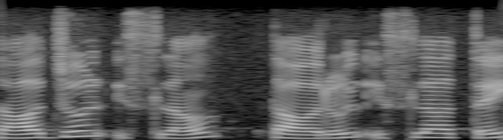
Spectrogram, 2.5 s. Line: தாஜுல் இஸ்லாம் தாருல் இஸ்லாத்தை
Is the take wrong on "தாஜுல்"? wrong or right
right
